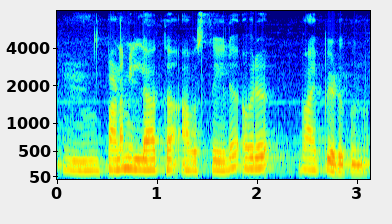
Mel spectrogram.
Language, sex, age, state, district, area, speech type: Malayalam, female, 30-45, Kerala, Kottayam, rural, spontaneous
